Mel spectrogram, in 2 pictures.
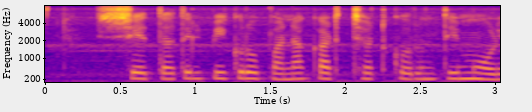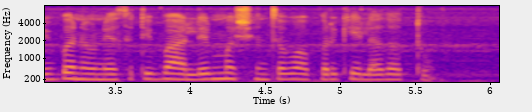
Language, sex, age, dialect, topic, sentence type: Marathi, female, 31-35, Standard Marathi, agriculture, statement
